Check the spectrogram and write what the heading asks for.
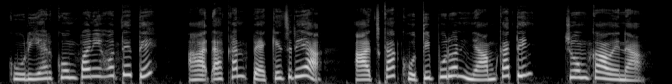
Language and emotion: Santali, surprised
